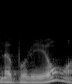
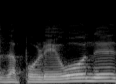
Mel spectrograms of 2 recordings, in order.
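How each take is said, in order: First: The name ends without an added final vowel. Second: The name ends with an added final vowel. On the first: This is how the local speakers say it. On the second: This is the form used outside the local speech.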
